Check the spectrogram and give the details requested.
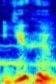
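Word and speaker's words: UHU: I attached Bradley to the base using some oooo glue which I've been told is actually pronounced yooo glue but I don't like that so I'm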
